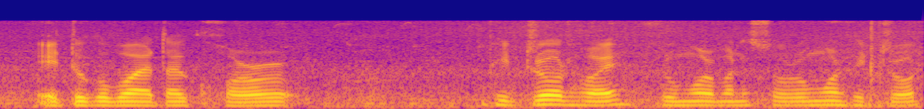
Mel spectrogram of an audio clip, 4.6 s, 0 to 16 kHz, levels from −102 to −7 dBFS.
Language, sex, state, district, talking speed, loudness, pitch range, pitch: Assamese, male, Assam, Kamrup Metropolitan, 170 wpm, -17 LUFS, 120-135 Hz, 130 Hz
